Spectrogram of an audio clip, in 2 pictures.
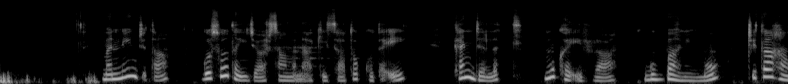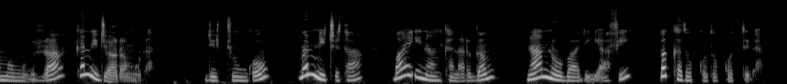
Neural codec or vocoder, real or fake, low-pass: codec, 44.1 kHz, 7.8 kbps, DAC; fake; 14.4 kHz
